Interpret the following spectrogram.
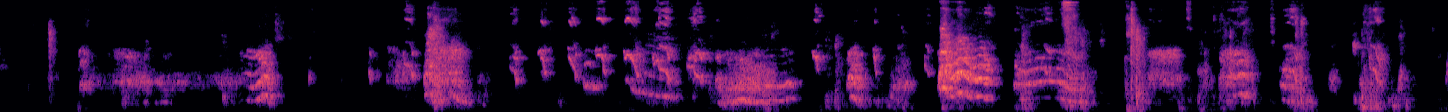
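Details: Four-week-old Cavalier King Charles Spaniel puppies from Daisy's litter in their pen give high, wavering whines and short yips. The calls come in uneven bursts, with brief pauses between them.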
